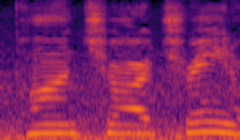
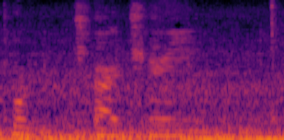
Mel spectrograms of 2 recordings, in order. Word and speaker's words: Pontchartrain: The neighborhood began to develop in 1830 when the Pontchartrain Railroad connected the Faubourg Marigny.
